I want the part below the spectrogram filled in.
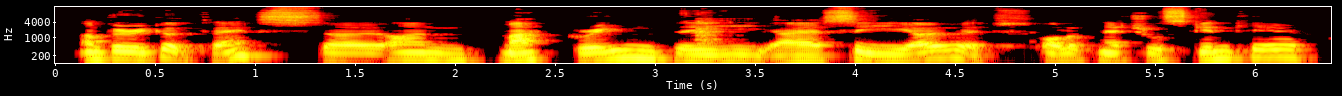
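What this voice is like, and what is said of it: New Zealand accent. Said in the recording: “I've got a slightly strange accent, that's because I do. I'm down here in New Zealand”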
